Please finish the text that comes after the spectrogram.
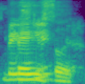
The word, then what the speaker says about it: Basley: How do you pronounce that? Basley. Yep.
